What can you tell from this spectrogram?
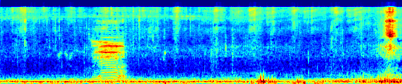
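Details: Cow giving a short moo of about half a second, rising then falling, over a steady low hum and background rumble, with a few knocks later on.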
